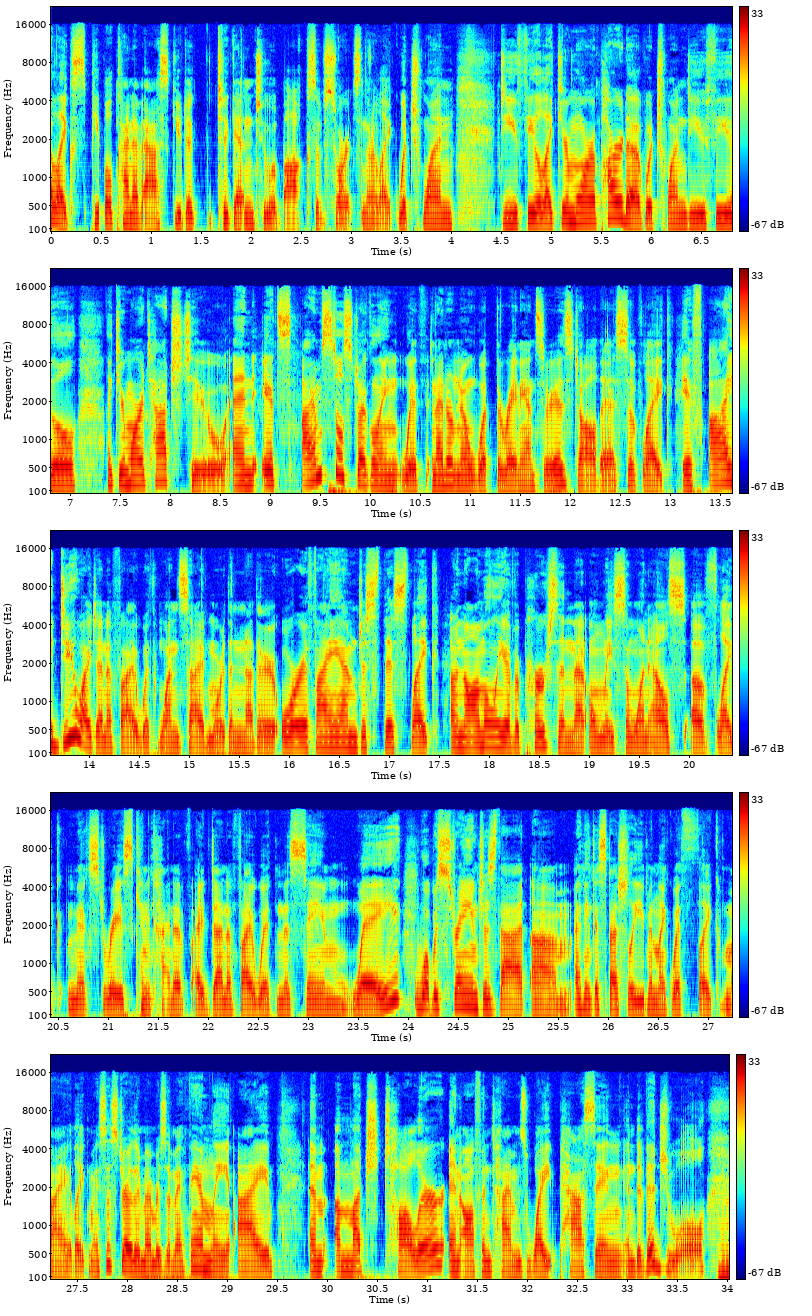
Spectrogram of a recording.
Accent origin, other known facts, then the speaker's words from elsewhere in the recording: Philippines; And I'm like, actually, no, like I'm Filipino.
